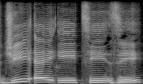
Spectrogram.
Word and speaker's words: Gaetz: It's G-A-E-T-Z. It's pronounced Gaetz, but no one knows how to say that. I'll tell them it's Gaetz.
